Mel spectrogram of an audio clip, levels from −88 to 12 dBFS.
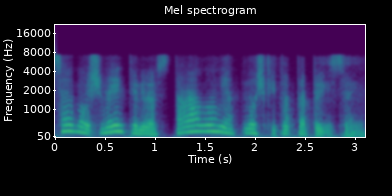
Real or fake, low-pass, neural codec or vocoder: fake; 7.2 kHz; codec, 16 kHz, 0.5 kbps, FreqCodec, smaller model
